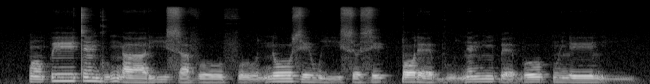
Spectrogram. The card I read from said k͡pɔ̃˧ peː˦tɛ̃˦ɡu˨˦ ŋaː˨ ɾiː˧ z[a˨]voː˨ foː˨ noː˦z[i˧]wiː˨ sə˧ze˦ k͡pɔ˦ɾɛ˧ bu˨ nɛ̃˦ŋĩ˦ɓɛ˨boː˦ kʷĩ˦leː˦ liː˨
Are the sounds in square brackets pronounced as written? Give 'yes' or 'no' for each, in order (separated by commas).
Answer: yes, no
